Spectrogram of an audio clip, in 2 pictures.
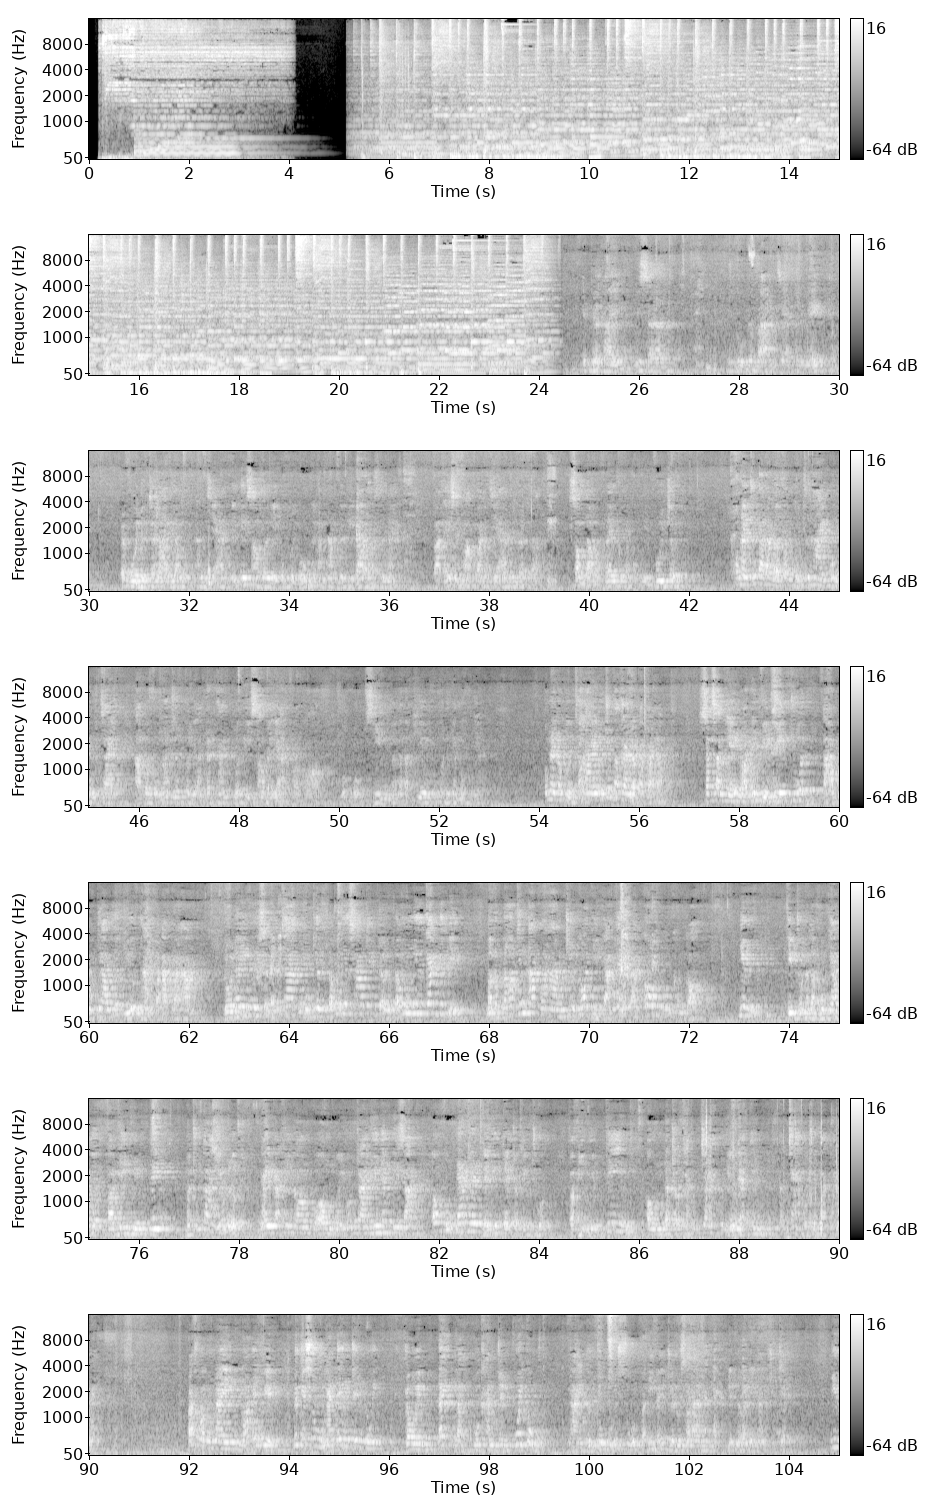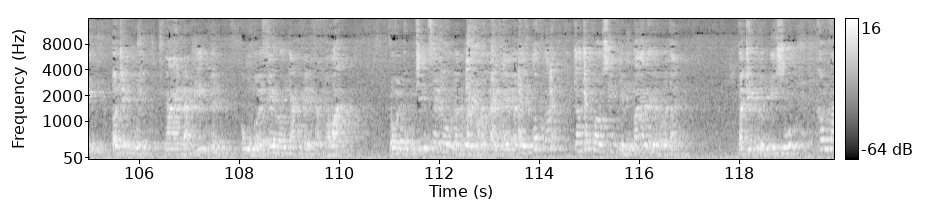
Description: BÀI GIẢNG MÙA CHAY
